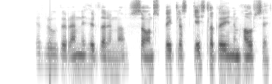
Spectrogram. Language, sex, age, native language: Icelandic, male, 15, Icelandic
